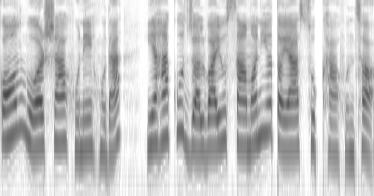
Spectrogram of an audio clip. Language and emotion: Nepali, neutral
